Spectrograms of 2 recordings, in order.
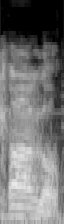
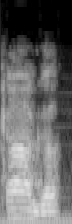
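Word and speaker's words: Kangal: No, I said Congo, not Congo.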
